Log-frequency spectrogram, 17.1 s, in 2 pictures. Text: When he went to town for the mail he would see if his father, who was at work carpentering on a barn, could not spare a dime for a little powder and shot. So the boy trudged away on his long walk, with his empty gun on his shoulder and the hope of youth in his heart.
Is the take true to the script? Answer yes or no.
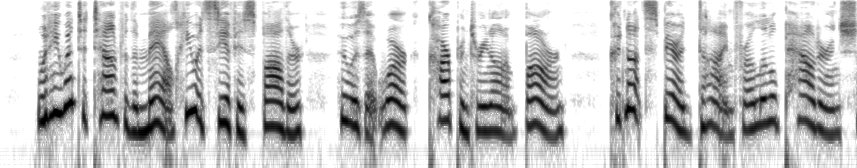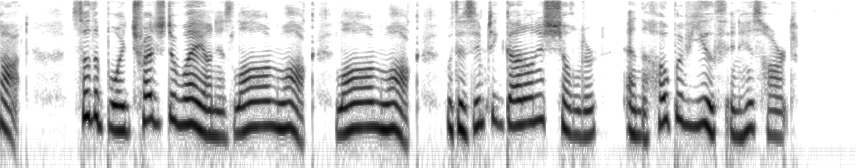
no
